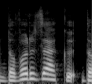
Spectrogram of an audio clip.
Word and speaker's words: Dvořák: 日本ではドボルザーク、ドボルジャークとどちらかの発音で呼ばれていると思います。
